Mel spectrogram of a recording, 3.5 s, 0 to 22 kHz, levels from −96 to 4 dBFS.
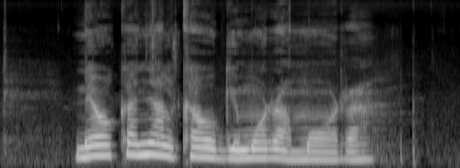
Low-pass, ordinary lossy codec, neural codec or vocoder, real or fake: none; none; none; real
